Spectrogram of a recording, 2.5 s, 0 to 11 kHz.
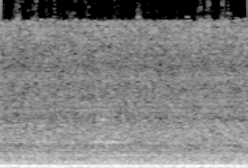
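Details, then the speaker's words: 2008 Toyota Tacoma with about 578,000 miles, just back together after a half-finished head gasket job; steady even low rumble with no knocks or ticks, running well. "Hear this thing running. Sounds good. There's a little hiccupy at first."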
